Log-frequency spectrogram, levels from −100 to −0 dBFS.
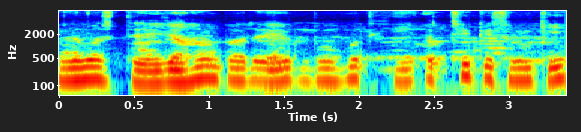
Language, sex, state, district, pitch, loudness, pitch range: Hindi, male, Delhi, New Delhi, 140 Hz, -19 LUFS, 135-150 Hz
